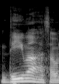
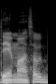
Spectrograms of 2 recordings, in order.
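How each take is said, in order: First: The first vowel sounds like 'ee'. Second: The first vowel sounds like 'ay'. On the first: The speaker calls it right. "दीमा हसाऊ ना कि देमा हसाऊ" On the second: The speaker calls it wrong. "ना कि देमा हसाऊ"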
